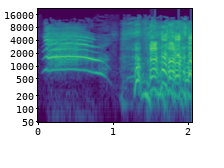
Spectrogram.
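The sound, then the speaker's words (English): A wombat screams: one loud, high, harmonic cry is held steady, then drops sharply in pitch. A burst of rapid, wavering vocal sounds follows. “What the hell is that? That's what it's supposed to be. It's a wombat.”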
